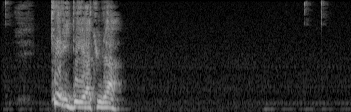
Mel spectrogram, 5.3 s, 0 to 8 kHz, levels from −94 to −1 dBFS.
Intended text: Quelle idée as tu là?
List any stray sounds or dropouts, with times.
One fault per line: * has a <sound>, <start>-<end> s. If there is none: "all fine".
all fine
